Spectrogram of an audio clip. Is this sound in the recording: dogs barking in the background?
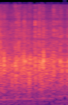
no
